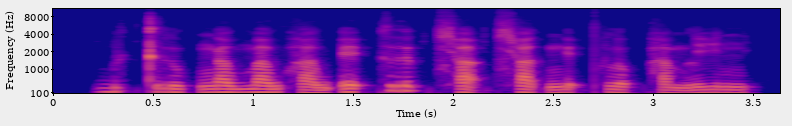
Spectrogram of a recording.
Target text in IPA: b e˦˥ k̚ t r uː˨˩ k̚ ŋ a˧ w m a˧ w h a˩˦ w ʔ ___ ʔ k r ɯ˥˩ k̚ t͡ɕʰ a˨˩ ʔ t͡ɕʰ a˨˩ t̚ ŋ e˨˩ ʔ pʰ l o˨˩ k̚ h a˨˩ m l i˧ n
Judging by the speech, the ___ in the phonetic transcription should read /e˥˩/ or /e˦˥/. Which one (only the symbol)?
e˦˥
